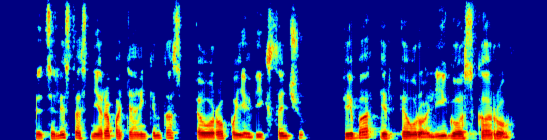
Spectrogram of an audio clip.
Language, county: Lithuanian, Kaunas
